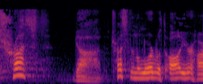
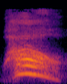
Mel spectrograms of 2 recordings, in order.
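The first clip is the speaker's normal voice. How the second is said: 1 awed wow; 7 semitones higher, 3 dB louder than usual. Acted. Awe at God's exchange.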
